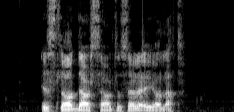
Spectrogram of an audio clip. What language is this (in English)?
Persian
